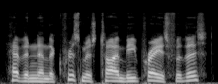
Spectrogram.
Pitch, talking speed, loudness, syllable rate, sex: 155 Hz, 245 wpm, -17 LUFS, 6.4 syllables/s, male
